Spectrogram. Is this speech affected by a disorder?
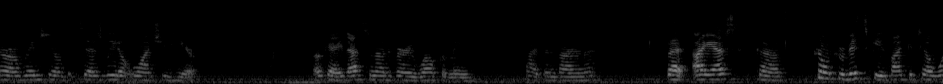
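No.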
